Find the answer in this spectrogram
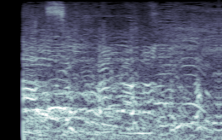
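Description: A crowd of people talking over one another in a jostling press scrum, starting abruptly a moment in.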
